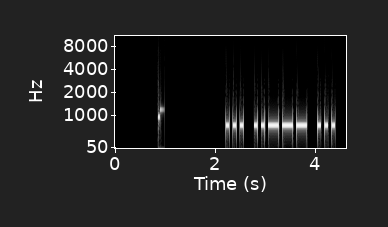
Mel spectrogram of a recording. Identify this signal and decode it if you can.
Morse code, heard as a keyed tone, about 16 wpm, 700 Hz. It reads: S2S
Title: SOTA QSO Practice 17wpm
